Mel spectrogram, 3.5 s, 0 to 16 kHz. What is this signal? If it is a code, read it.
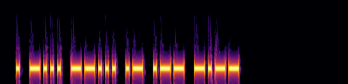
Morse code, heard as a keyed tone, about 36 wpm, 700 Hz. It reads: EB7AWY
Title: DXCC-100 Call Signs - 6 Characters - Repeated 2x - 35wpm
